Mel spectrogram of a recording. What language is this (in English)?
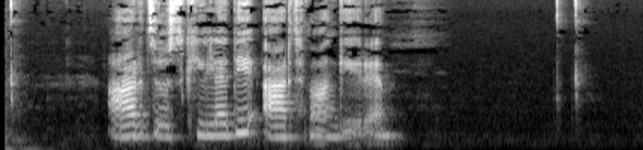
Mingrelian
